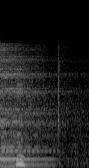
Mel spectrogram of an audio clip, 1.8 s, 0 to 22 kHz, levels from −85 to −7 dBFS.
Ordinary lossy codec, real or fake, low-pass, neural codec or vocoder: none; real; none; none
